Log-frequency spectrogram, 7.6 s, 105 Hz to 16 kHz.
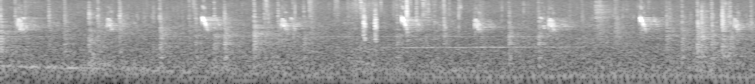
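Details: Sparrows arriving to be fed, recorded 29 March 2022 on the way out: short, high, downward-sliding chirps at irregular intervals, with a steady low hum throughout and a faint level tone in the middle.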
